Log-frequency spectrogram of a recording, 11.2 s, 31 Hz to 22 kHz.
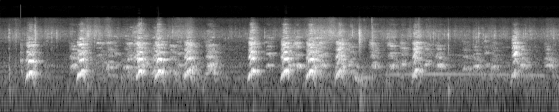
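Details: Dog barking in its kennel inside a barn at 3am: loud, repeated barks coming in quick bursts, sometimes doubled, with short gaps, clearly the dominant sound.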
